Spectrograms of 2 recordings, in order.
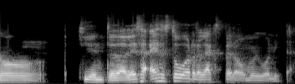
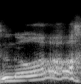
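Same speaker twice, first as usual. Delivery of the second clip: dismayed no; 11 semitones higher than usual. Retold or imitated. Dream cut off, dismay.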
